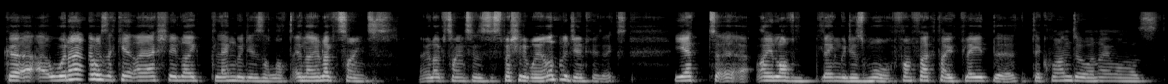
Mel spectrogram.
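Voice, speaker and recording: A man's voice: a little high, moderate pace. A young man from Egypt, an Arabic speaker, talking eagerly and at length as a student guest on a video call. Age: young adult. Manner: chatty, enthusiastic, repeats words when excited. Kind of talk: casual interview chat.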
